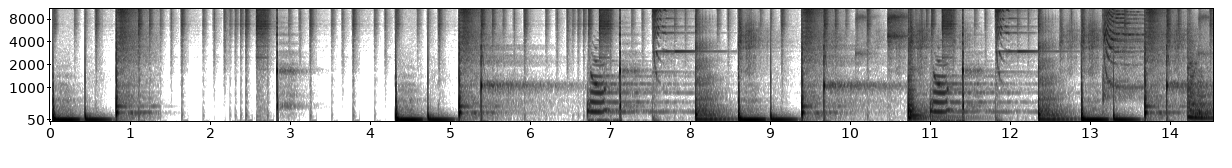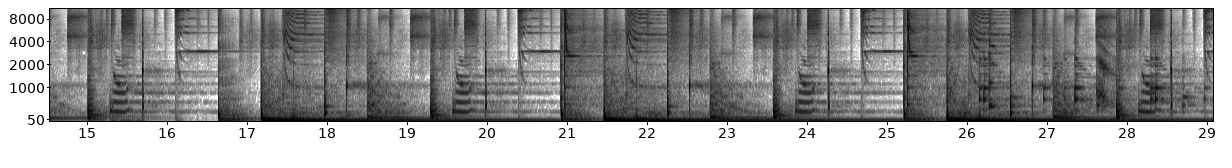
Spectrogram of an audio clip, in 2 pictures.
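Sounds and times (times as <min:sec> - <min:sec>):
eclectic drums: 0:00.0 - 0:29.0.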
